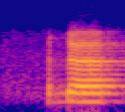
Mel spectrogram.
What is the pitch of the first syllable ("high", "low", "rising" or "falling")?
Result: high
